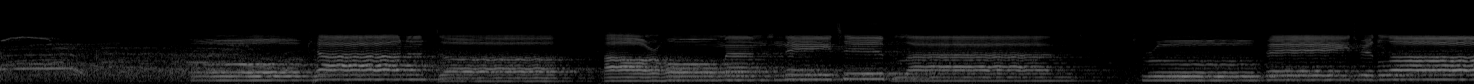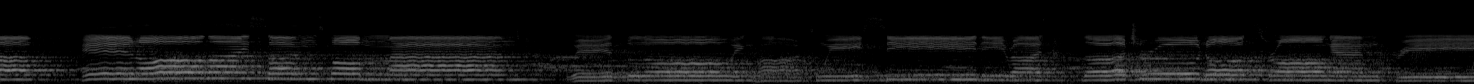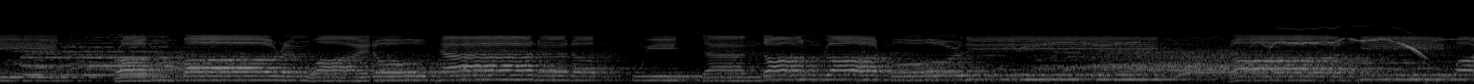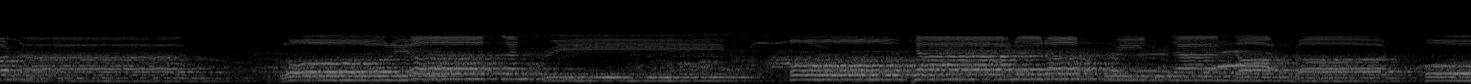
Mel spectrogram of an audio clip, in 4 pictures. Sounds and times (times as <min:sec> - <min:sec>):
Male singing: 0:01.9 - 0:41.2, 0:41.8 - 0:46.4, 0:47.0 - 0:58.9
Music: 0:29.5 - 0:31.6.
